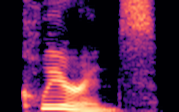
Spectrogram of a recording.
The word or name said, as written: clearance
